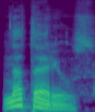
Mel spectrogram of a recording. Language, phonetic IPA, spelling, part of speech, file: Russian, [nɐˈtarʲɪʊs], нотариус, noun, Ru-нотариус.ogg
- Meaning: notary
